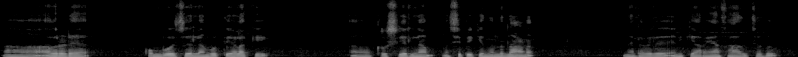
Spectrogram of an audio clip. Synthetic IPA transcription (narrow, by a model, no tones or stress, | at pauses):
ɐ̰ʋɐɾuɽe̞ | kombɨʋɐt͡ɕːuelːaːmɡut̪ːiɐɭɐkːi | krɨʂijelːaːmnɐɕipːikʲːunːuɳɖenːaːɳɨ | nilɐʋilḛnikʲːɨɐrijaːnsaːd̪ʱit͡ɕːɐðɨ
